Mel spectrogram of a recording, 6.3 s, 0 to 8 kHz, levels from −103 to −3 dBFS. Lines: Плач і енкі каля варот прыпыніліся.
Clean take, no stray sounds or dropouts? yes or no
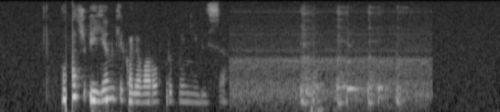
no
